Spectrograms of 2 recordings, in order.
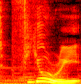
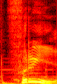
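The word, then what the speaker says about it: Furi: no by the way it's still not fury it's free it's a Japanese word so please use the Japanese pronunciation Jesus Christ anyway where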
